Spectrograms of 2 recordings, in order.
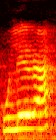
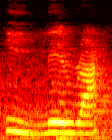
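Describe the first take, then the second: First: "Ulera" as oo-leh-ra; higher "Ulera" with an oo opening; Ondo pronunciation. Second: "ìlera" as ee-leh-ra; Yoruba pronunciation. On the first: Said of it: "Another word here is". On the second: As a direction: open "ìlera" with an ee. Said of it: "in Yoruba is". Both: Shown as a demonstration.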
